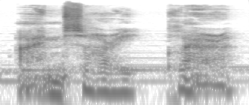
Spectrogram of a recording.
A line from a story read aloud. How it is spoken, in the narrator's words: a voice whispered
